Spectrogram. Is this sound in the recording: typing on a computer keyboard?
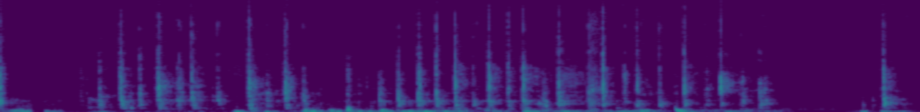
yes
